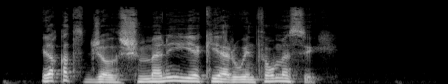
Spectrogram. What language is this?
Kabyle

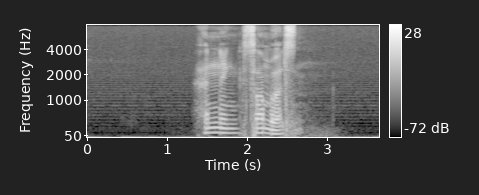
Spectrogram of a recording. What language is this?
Norwegian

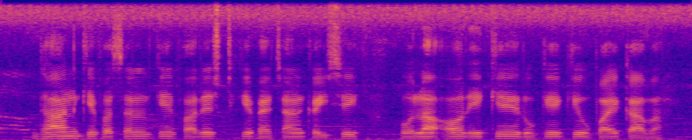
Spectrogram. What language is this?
Bhojpuri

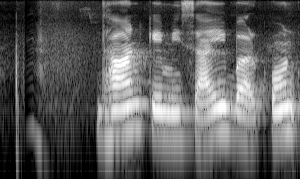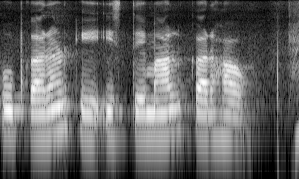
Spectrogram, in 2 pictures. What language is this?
Chhattisgarhi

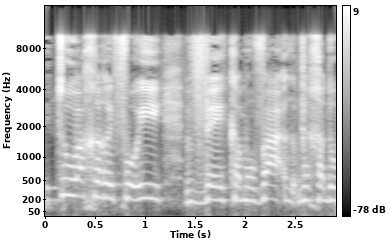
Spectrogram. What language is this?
Hebrew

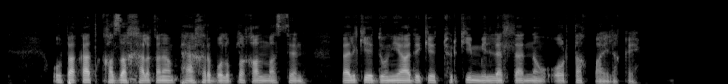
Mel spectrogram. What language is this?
Uyghur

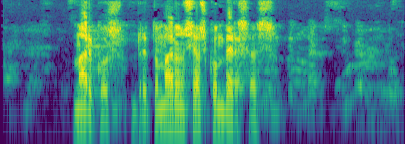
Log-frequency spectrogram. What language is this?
Galician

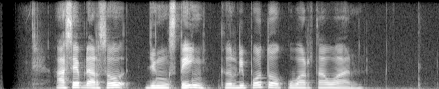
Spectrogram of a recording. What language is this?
Sundanese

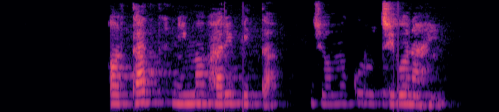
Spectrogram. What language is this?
Odia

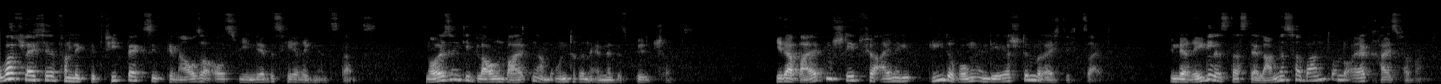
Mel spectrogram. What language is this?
German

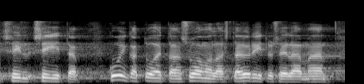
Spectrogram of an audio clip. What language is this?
Finnish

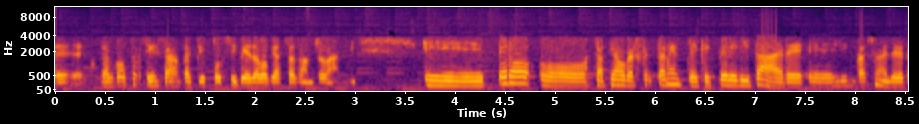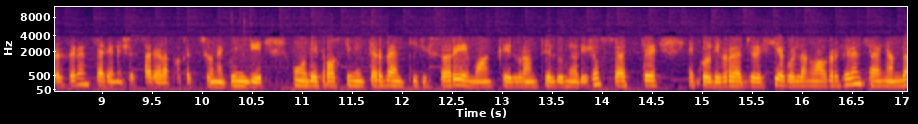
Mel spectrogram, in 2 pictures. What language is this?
Italian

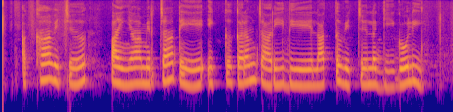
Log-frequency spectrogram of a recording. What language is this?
Punjabi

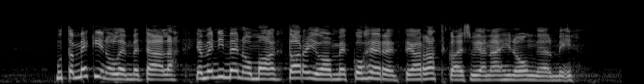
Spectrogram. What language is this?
Finnish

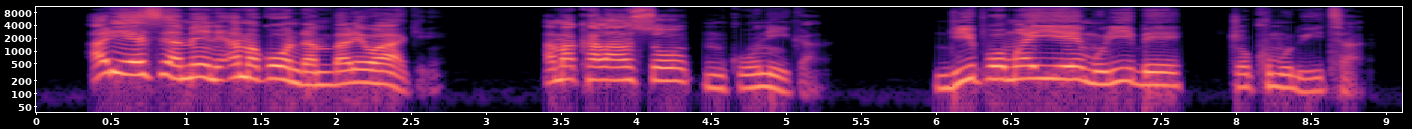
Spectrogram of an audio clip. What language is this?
Nyanja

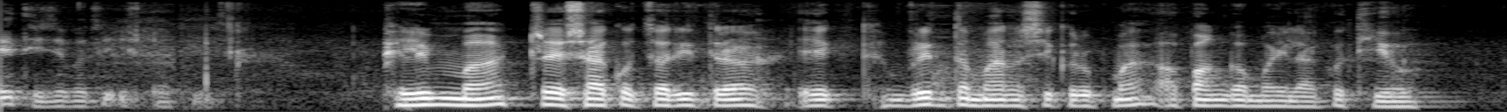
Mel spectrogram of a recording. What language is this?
Nepali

